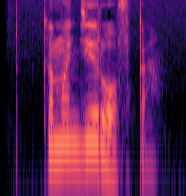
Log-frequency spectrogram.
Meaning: business trip, assignment, mission
- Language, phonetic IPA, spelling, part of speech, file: Russian, [kəmənʲdʲɪˈrofkə], командировка, noun, Ru-командировка.ogg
